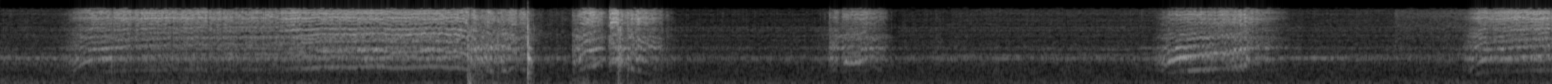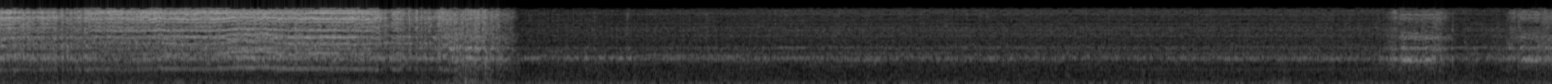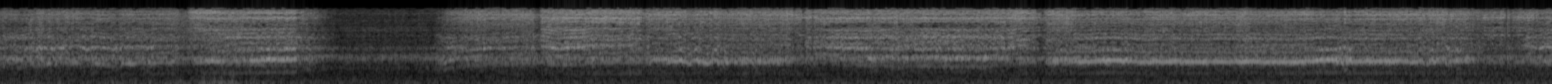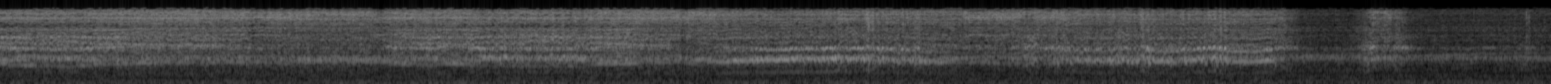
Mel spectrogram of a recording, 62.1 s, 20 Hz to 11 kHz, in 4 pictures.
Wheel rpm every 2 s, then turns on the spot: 50, 160, 140, 60, 30, 10, 50, 70, 160, 160, 70, 0, 0, 0, 10, 70, 110, 30, 100, 120, 110, 110, 110, 110, 110, 110, 110, 110, 110, 100, 20.
8-10 20-22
